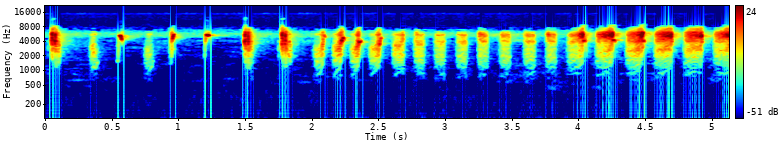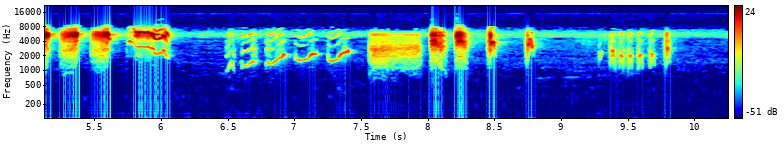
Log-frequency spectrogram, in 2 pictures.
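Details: Wild long-tailed shrike singing: a fast run of sharp ticking notes building into loud repeated chips, then twisting whistled slurs, harsh buzzy bursts and a final stutter, over a steady high thin drone.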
